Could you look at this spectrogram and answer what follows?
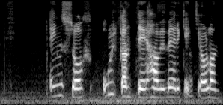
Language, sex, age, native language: Icelandic, male, 11, Icelandic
